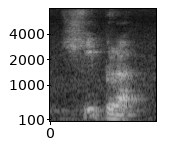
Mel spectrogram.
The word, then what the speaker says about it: chypre: It's pronounced Chypre. It's on YouTube.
